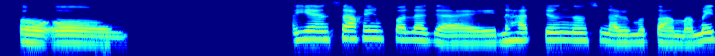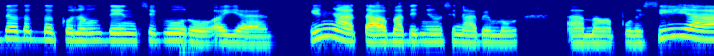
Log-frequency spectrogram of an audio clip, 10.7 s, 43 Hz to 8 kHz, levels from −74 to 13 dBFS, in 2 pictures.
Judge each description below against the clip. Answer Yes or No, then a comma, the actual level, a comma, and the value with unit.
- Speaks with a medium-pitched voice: Yes, medium, 175 Hz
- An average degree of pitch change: Yes, average, 4.7 semitones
